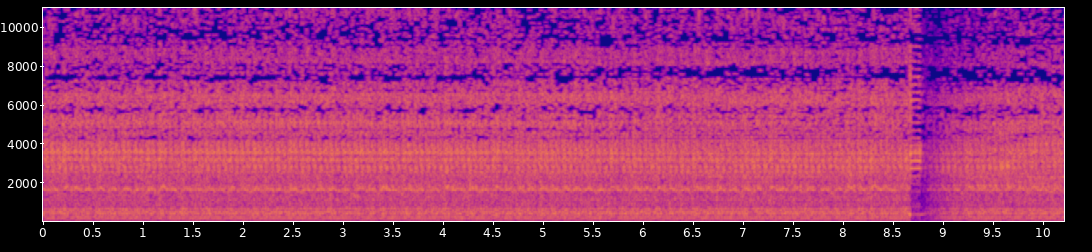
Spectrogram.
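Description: Honda CBR954RR's inline-four engine idling steadily, with a brief drop-out and recovery of the sound about nine seconds in.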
